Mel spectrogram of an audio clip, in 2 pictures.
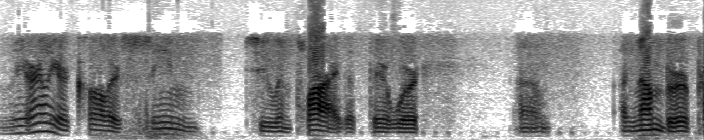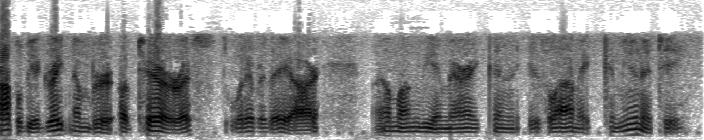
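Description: A man calling in to a radio show over a clipped phone line, speaking in a measured, halting way with many pauses. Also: sits low, gravelly, slightly rough, dry recording. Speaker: radio call-in caller. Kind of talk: call-in radio comment. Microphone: telephone.

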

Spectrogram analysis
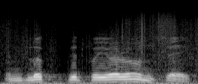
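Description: A mournful ghost of a dead miser, as a male reader puts him on, speaking low, slow and hushed. The voice is dark and mellow, with the weight of a solemn warning in a storybook reading. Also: poor audio.

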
